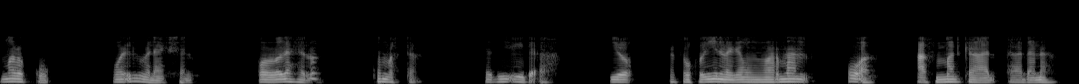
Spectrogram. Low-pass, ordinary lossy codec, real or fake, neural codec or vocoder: 3.6 kHz; none; fake; codec, 44.1 kHz, 1.7 kbps, Pupu-Codec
